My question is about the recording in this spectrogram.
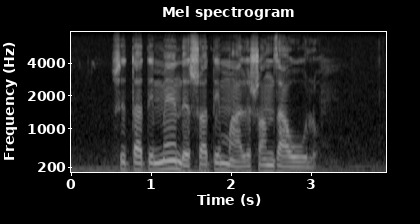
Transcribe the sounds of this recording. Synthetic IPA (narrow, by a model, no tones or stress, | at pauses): ʂitatimɛndɛʂatimaliʂand͡zawuːlɔ̰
